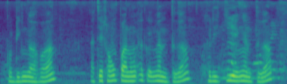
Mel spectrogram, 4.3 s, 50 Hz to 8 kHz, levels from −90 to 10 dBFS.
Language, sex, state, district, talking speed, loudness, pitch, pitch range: Wancho, male, Arunachal Pradesh, Longding, 180 wpm, -17 LUFS, 165 Hz, 155-185 Hz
